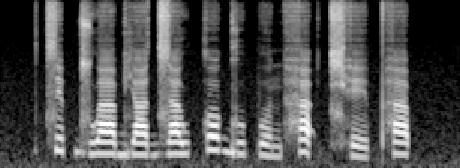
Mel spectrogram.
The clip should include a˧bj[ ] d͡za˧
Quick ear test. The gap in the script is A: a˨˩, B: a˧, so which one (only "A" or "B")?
B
